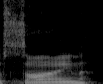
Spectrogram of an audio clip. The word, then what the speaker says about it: sine: even though it's spelled sin it's pronounced sine if that makes sense so that's sine and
